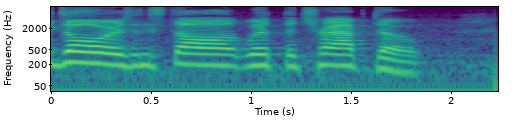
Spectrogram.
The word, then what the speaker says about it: trap doe: That's how you say it is, the trap dope. It ain't D-O-O-R, yeah. It's D-O-R. Just trap D-O, dope.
